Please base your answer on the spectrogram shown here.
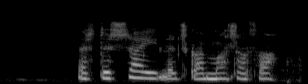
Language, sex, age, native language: Icelandic, female, 9, Icelandic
